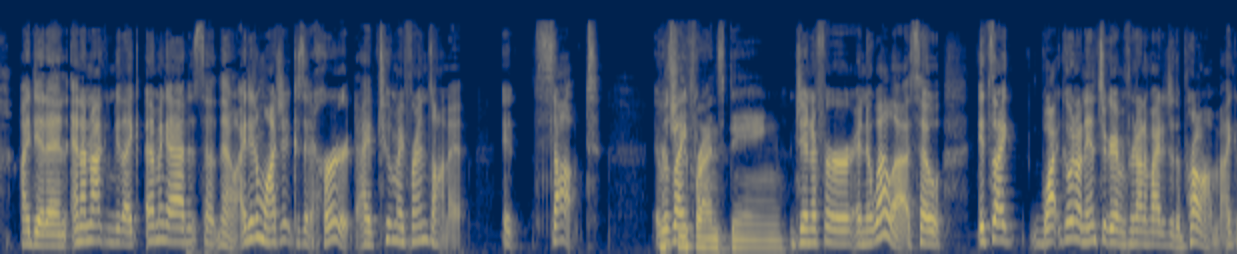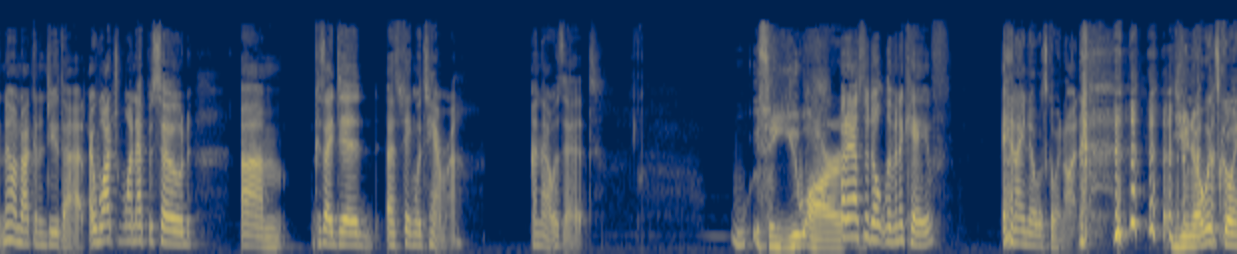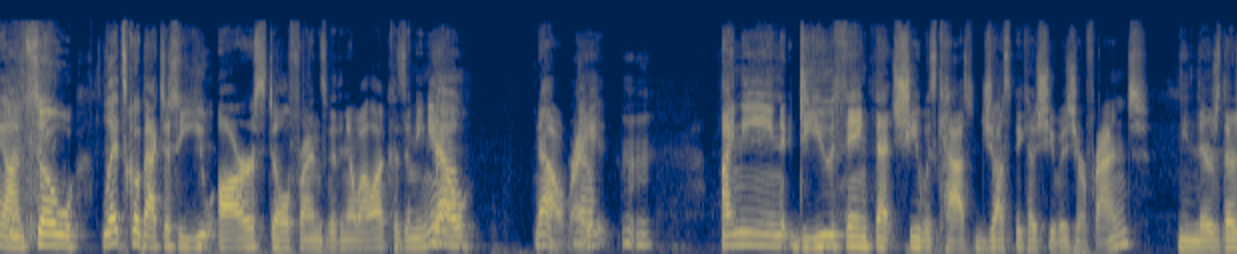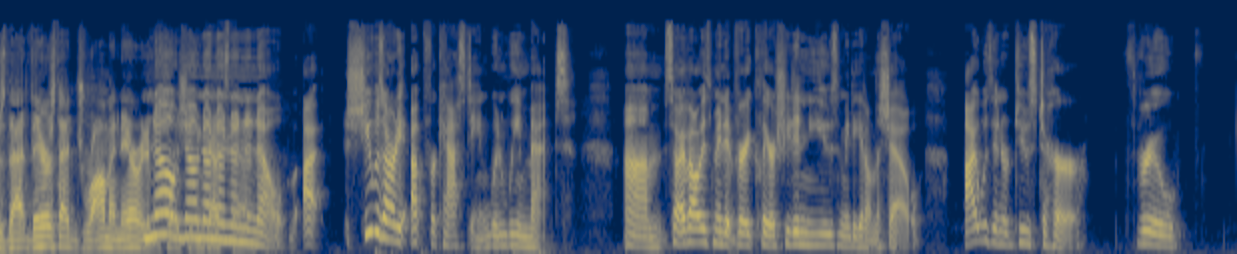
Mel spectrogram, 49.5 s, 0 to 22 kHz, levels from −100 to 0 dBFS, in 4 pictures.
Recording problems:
none

